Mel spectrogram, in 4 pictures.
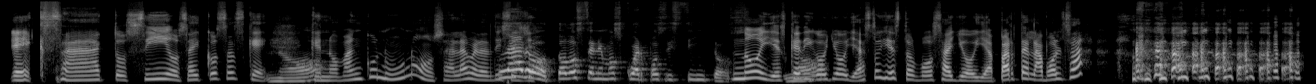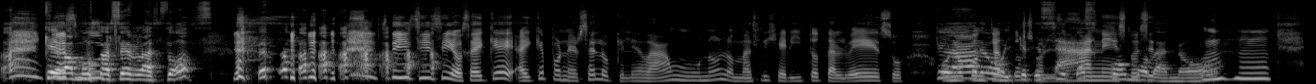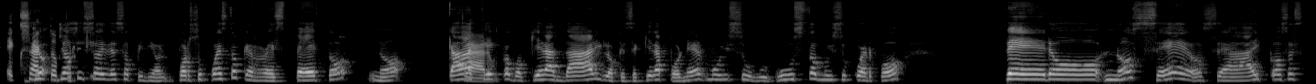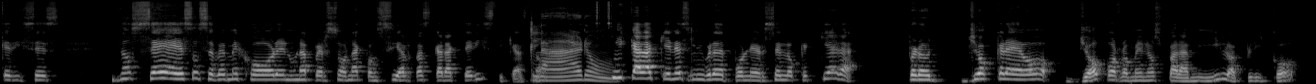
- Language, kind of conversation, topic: Spanish, podcast, ¿Qué ropa te hace sentir más como tú?
- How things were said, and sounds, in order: laugh; laugh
